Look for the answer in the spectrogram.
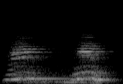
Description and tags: Recording the procedure of cleaning a mirror inside an ordinary bathroom.
The recording took place inside a typical bathroom in Ilmenau, Germany.
Recording Technique : M/S, placed 2 meters away from the mirror. In addition to this, a towel was placed in front of the microphone. Finally an elevation of more or less 30 degrees was used.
